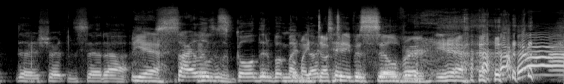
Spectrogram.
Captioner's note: laughs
